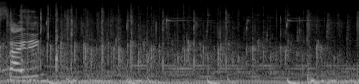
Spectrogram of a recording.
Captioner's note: applause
